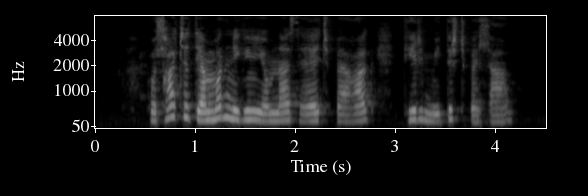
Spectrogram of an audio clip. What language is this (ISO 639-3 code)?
mon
